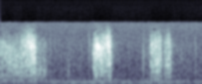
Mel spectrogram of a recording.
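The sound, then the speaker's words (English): A mattress is ripped open by a gloved hand, giving a few short rasping tears that separate into distinct bursts over a faint steady low hum. “To rip out the mattress. Put on your gloves first, Jones.”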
